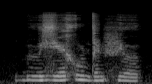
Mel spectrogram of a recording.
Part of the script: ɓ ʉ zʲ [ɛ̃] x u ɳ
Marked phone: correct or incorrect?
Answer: incorrect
